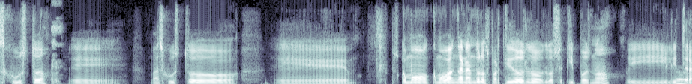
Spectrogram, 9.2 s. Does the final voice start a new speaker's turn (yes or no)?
no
